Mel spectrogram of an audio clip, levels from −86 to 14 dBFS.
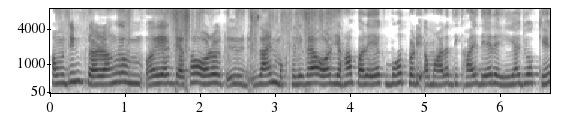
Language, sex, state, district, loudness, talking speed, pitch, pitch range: Hindi, female, Delhi, New Delhi, -16 LUFS, 170 wpm, 265 Hz, 250-275 Hz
